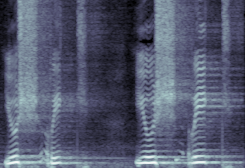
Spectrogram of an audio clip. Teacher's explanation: untuk Kaf yang sukun anginnya keluarnya terakhir belakangan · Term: hams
